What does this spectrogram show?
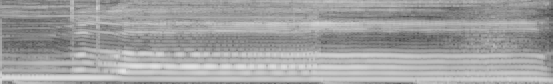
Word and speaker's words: Duval: Duval.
